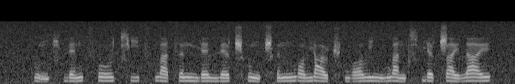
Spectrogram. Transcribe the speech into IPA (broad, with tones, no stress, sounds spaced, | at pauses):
k ʊ̰˨˩ ŋ t͡ɕʰ ɥ ɛ˧˥ n t͡sʰ o˥ ʊ̯ t͡ɕʰ i˧˥ t͡sʰ w ä˥˩ t͡s ə˥ n m j ɛ˧˥ l ɥ ɛ˧˥ ʈ͡ʂʰ ʊ˥˩ ŋ ʈ͡ʂʰ ə˧˥ n n̪ w ɔ˥˧ l j ɑ˥˩ ʊ̯ ʈ͡ʂʰ w ɔ˧˥ l i˥˧ ŋ l w a˥˧ n t͡ɕʰ j ɛ˥˧ ʈ͡ʂ a˥˩ ɪ̯ l a˥ ɪ̯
